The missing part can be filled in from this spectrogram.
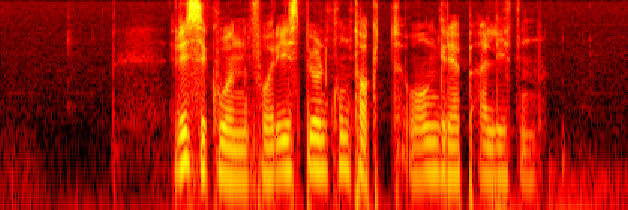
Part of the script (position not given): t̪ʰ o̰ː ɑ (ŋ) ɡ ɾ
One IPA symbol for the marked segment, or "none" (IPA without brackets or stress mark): ŋ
